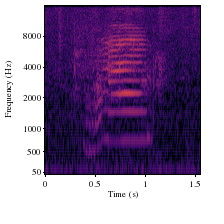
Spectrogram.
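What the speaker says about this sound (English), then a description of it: "Halloween cats? No, just kitties." A single clear cat meow, rising and falling, faint and alone in a quiet outdoor garden setting.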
